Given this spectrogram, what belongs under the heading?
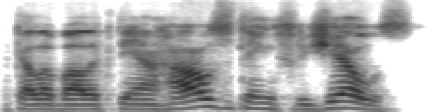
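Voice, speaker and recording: A woman with a Brazilian Portuguese accent, teaching an online English class, switching between Portuguese and slowly spoken English examples. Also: low-pitched, no echo, lo-fi sound. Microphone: online class headset or computer mic.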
